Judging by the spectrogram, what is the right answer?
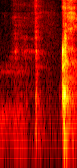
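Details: Older man with coughing and lung congestion, said to be improving, possible lung infection not ruled out: a faint voice trails off, a small throat catch, then one loud harsh congested cough.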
